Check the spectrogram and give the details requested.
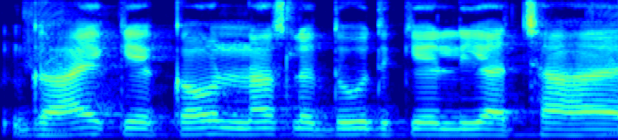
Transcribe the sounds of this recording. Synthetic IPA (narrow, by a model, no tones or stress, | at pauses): ɡʱaːjkekɔʊnːəsld̪uːd̪ʱkelijeətːʃʰaɦɛ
